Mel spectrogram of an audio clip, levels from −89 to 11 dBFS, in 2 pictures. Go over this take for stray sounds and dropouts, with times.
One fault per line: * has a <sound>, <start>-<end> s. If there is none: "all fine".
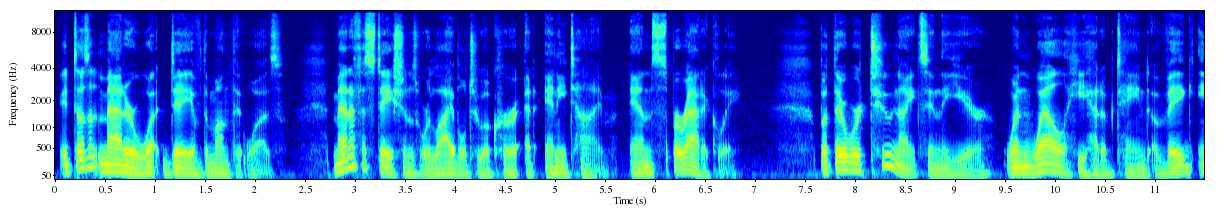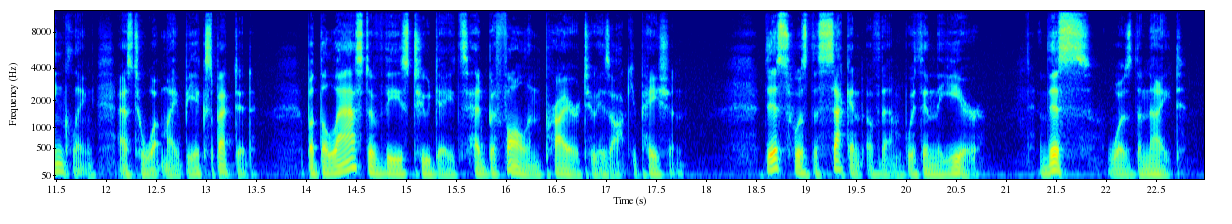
all fine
